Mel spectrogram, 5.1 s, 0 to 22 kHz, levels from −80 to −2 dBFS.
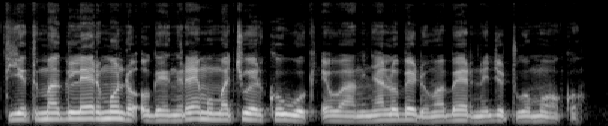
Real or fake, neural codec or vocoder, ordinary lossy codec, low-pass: fake; vocoder, 44.1 kHz, 128 mel bands, Pupu-Vocoder; none; none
